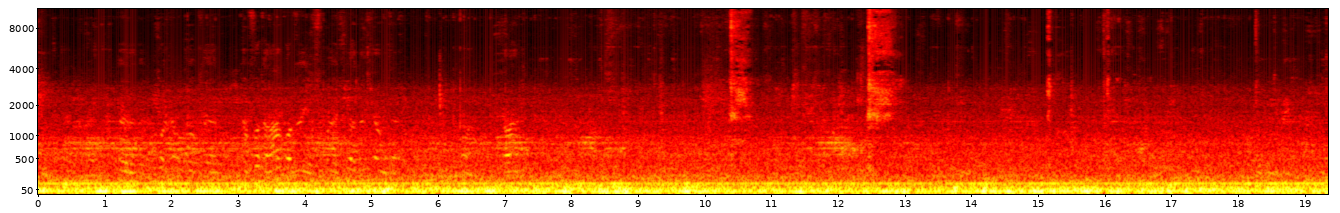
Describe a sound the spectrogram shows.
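A train rumbles steadily at speed, heard from inside a carriage.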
